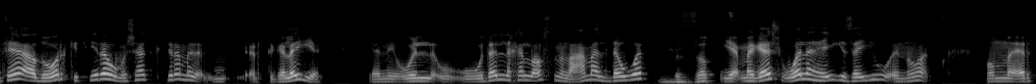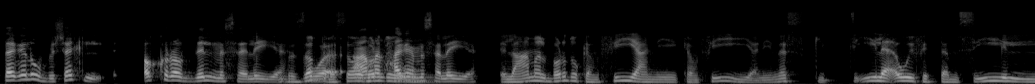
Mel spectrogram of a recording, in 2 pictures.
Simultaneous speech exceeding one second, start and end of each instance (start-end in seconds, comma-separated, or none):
13.1-14.5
